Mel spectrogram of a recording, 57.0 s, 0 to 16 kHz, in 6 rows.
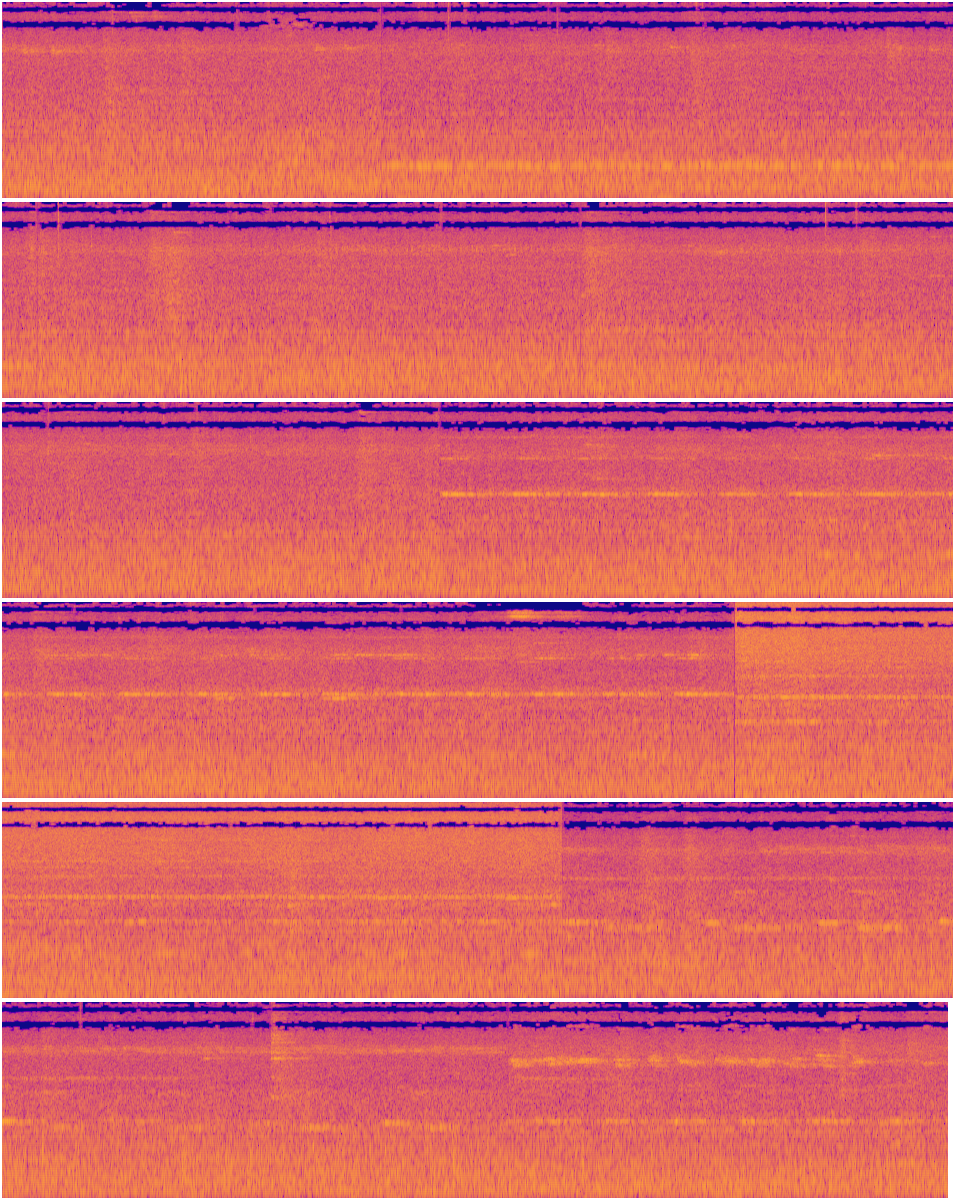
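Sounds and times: thin high squeal: 31.2s - 44.0s.

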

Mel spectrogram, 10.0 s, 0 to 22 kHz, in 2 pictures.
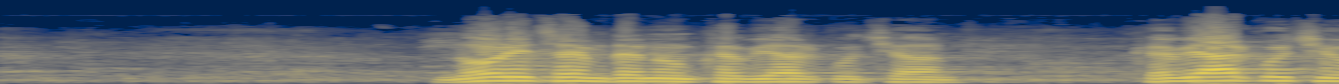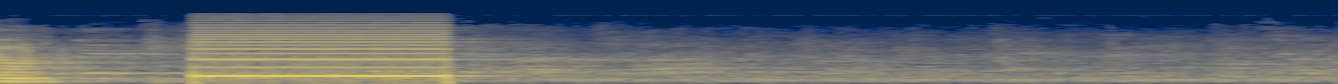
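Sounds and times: electronic beep: 5.8s - 6.8s.

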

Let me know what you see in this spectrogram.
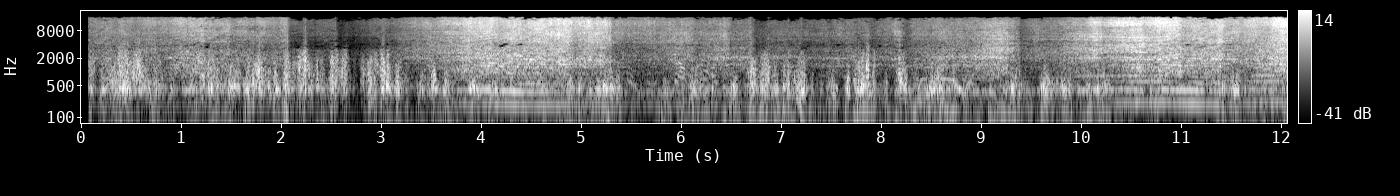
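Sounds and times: kart engines passing: 0.1s - 12.0s
wind buffeting microphone: 0.1s - 12.0s.

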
